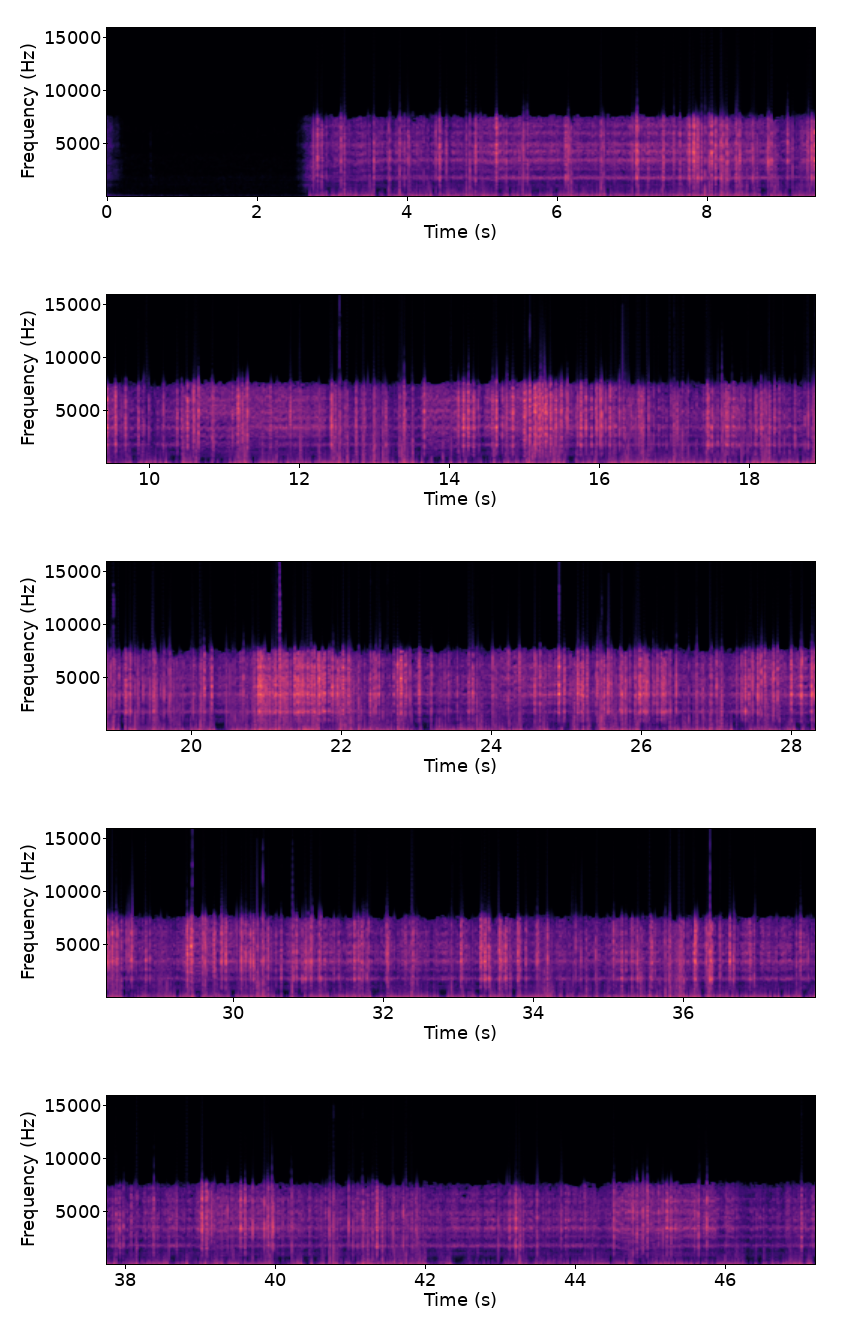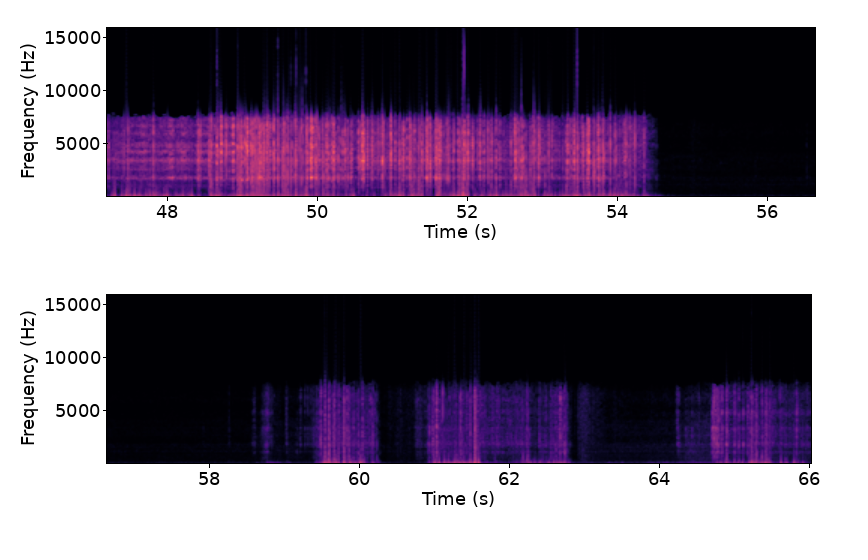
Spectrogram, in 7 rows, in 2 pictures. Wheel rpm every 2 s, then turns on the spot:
20, 90, 230, 230, 230, 220, 230, 220, 230, 230, 230, 230, 230, 230, 230, 230, 230, 230, 230, 230, 230, 230, 230, 230, 220, 230, 230, 60, 0, 10, 40, 20, 40.
54-56 58-66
